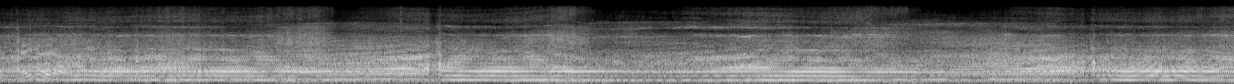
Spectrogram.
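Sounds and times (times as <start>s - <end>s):
laughter: 0.0s - 2.3s
race cars driving a cool-down lap: 0.0s - 12.3s.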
